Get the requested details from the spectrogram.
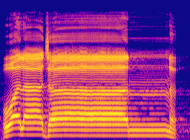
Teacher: وقفاً ولا جان، ولا جان. آخر میں تشدید دے کے پھر نون کو چھوڑنا ہے. ولا جان، اس طرح نہیں ہوگا.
